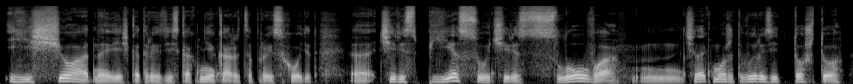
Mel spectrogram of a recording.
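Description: A man's voice: on the low side, moderate pace, hardly any pauses, no echo, clean studio sound. A man hosting a conversational radio interview, talking in a discursive, opinionated way and qualifying his own remarks. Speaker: radio host. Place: radio studio.

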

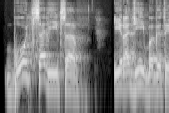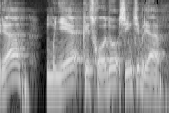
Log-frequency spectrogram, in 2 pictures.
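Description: A man playing a stately, commanding fairy-tale tsar in measured, declamatory verse for an amateur audio play. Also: mid-range voice.

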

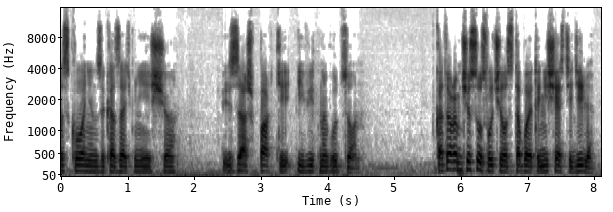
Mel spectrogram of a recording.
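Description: An actor playing a gentle, wry young painter husband in a radio play. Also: male voice, mid-range voice, creaky. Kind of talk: radio drama acting.

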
